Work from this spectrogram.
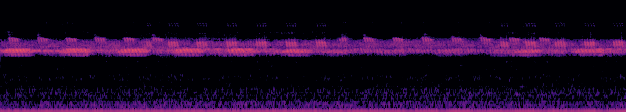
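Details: Autumn night insect chorus led by crickets: a thin continuous high trill under clusters of bright pulsing chirps, loudest at the start and slightly softer later.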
